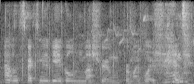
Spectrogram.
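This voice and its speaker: A woman streaming a game with casual, animated, playful commentary among friends. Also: on the low side, quick pace, faint music behind. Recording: faint background noise.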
